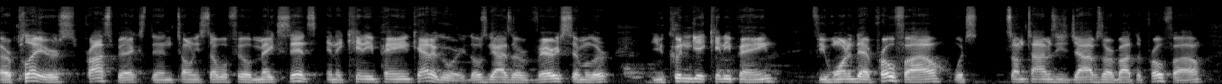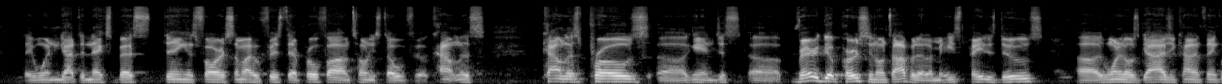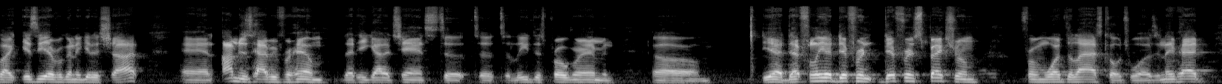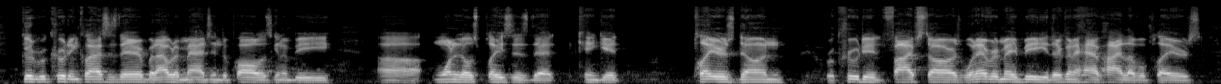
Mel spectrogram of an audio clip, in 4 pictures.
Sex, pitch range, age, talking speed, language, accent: male, 105-125 Hz, 20-39, 200 wpm, English, American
